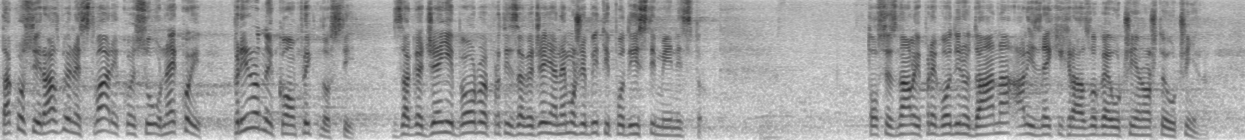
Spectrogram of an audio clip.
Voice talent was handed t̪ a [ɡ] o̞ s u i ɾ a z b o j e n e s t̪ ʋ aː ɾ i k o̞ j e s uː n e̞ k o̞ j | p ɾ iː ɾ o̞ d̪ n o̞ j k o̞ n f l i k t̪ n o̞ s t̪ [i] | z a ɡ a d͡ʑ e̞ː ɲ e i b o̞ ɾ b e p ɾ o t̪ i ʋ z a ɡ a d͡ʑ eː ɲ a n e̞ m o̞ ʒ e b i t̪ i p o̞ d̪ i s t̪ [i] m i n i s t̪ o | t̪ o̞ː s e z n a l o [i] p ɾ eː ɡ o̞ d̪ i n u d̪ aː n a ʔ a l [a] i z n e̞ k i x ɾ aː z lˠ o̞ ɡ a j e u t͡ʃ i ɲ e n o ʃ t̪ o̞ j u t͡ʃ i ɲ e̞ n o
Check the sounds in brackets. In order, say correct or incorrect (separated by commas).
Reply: incorrect, correct, correct, correct, incorrect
